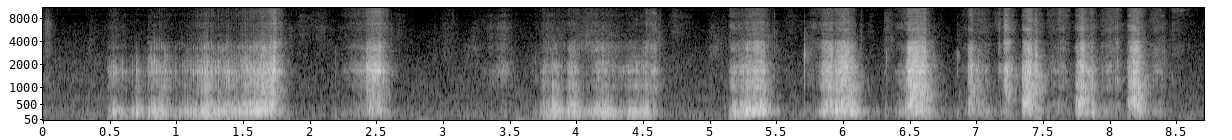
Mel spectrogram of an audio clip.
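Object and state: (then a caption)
Coated paper scratch-art sheet. A wooden stylus scratches a flat black-coated scratch-art card resting on a table in steady strokes. Dry, raspy scratching comes in bursts of varying length separated by brief pauses, with the later strokes shorter and quicker. The sound is fairly quiet and bright with almost no low end.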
